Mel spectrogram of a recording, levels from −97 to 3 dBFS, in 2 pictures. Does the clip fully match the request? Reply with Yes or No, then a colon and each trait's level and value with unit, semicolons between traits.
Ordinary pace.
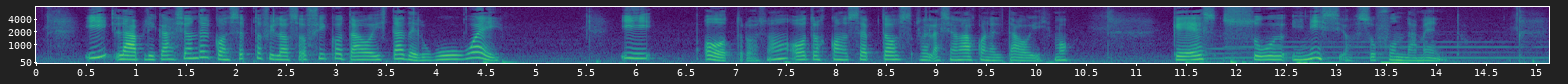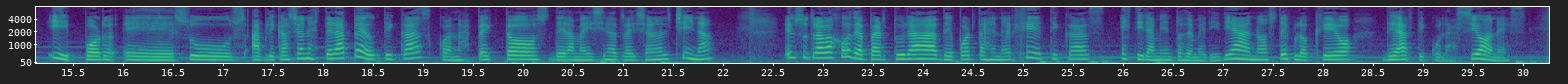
No: slow, 105 wpm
